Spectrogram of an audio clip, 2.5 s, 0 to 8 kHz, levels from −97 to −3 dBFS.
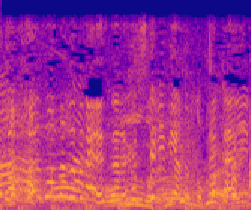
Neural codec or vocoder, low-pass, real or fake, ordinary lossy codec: none; 7.2 kHz; real; none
